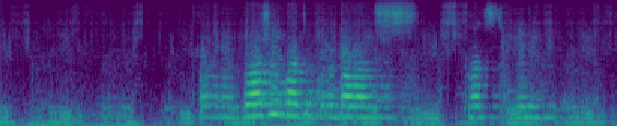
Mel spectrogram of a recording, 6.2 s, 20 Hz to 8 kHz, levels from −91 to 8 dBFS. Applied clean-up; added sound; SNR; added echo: neural separator model SepFormer DNS4.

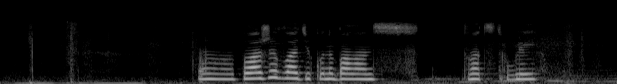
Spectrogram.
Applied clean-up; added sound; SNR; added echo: none; none; none; none.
